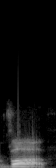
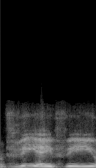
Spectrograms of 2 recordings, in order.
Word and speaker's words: vav: is the sixth letter v a v or i spell it uaw because it sounds like both a u and a w some people don't like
